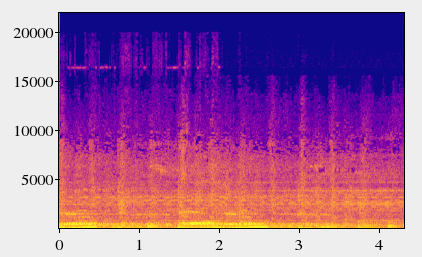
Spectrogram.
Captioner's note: rattling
